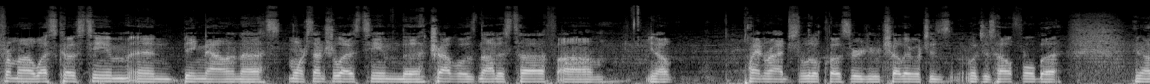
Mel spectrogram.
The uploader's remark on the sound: live in the dugout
